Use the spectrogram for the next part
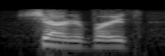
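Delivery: ordinary delivery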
